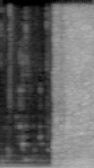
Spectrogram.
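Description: A quiet low hum gives way halfway through to a sudden, steady stream of water splashing down as a person rinses with a neti pot, water running in one nostril and out the other, fairly loud.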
